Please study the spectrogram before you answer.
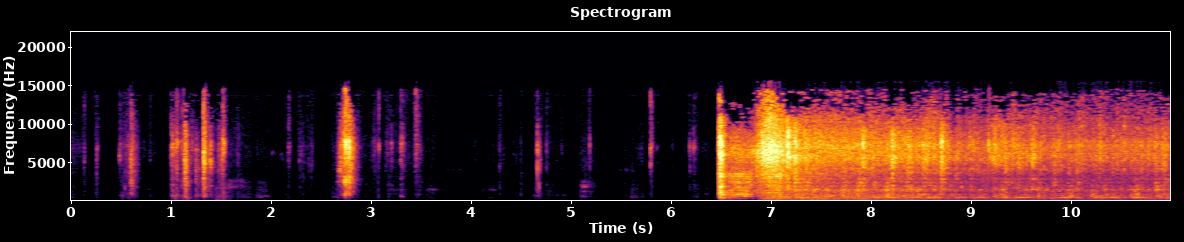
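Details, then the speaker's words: Chevy Styleline 216, engine running: a busy metallic rattle from the fan wobbling on a worn water pump bushing/bearing at the fan pulley. The pump still cools fine, but the fan may separate; the water pump is being replaced. "not sure if you can hear it but there's there's that metallic rattling going on in there and that it's certainly the fan just wobbling around"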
